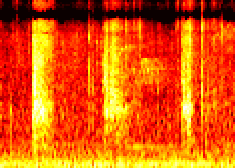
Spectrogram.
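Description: Footsteps on a paved asphalt driveway: three steps, a little under a second apart.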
